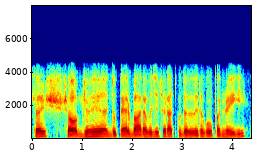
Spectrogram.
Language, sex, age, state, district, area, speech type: Urdu, male, 30-45, Delhi, Central Delhi, urban, conversation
